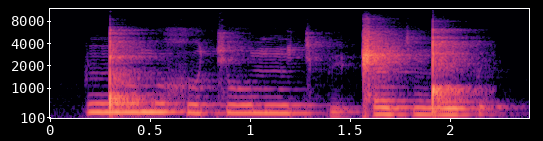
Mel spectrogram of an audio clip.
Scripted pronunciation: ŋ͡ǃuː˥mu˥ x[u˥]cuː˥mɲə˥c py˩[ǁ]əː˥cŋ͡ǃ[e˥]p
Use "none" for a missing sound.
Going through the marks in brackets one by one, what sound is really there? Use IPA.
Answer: u˥, ǁ, e˥

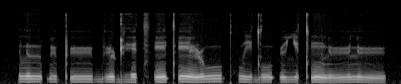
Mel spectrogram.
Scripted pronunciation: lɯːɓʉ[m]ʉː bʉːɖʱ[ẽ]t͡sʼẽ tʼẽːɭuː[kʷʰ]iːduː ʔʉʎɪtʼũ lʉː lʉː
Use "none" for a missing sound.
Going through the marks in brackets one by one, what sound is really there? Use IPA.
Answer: pʼ, e, kʷʰ

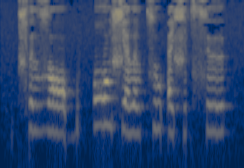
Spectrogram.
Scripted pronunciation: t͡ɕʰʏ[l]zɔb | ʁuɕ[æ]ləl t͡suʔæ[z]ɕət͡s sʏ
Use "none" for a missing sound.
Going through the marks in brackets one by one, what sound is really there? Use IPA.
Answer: l, æ, none

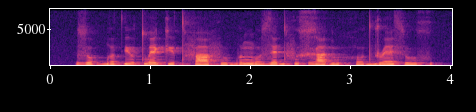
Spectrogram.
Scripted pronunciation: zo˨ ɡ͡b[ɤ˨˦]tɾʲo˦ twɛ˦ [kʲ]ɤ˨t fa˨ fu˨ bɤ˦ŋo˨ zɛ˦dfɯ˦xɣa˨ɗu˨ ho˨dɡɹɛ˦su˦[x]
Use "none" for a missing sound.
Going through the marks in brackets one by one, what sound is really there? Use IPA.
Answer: ɤ˨˦, kʲ, x

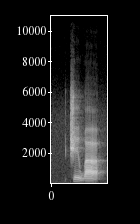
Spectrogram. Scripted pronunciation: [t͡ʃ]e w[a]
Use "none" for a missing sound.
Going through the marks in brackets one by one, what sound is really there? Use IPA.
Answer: t͡ʃ, a

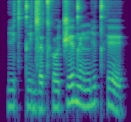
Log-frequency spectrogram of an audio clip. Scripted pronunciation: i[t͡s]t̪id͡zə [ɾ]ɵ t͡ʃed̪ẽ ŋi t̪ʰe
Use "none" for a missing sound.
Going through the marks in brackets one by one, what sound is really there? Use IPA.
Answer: t͡s, tʰ

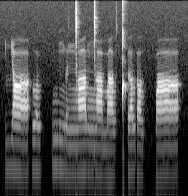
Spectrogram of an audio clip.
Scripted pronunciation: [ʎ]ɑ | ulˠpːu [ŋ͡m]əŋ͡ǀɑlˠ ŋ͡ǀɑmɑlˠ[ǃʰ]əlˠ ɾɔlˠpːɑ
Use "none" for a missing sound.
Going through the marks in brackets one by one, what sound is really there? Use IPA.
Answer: ʎ, ŋ, ǃʰ

